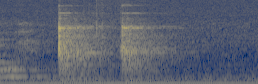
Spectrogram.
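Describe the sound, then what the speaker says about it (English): A spoon knocks twice against a pot while lamb and vegetable soup is stirred, two quick metallic clinks about a third of a second apart, close and fairly quiet. "Just give it a good stir"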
